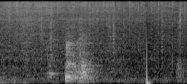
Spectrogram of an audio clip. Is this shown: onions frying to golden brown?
yes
